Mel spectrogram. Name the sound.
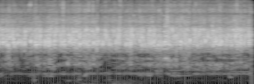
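lote fish frying in oil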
